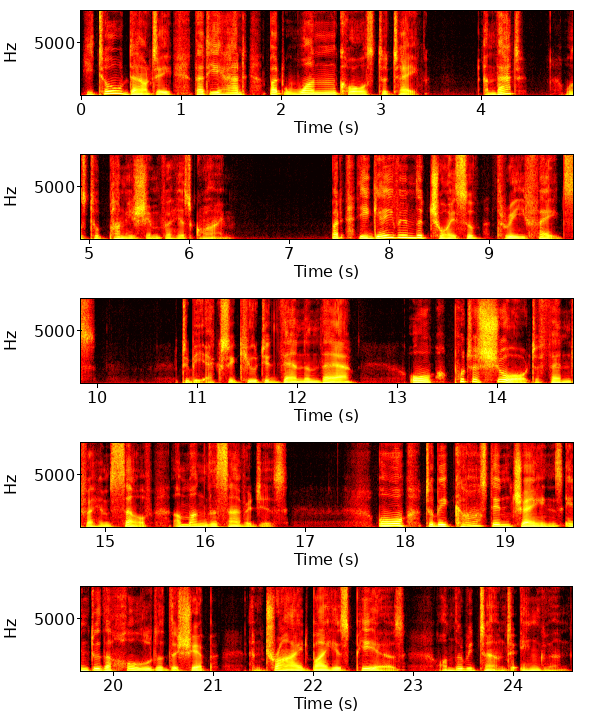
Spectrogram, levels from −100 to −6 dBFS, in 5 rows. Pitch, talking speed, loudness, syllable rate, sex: 125 Hz, 160 wpm, -20 LUFS, 4.7 syllables/s, male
